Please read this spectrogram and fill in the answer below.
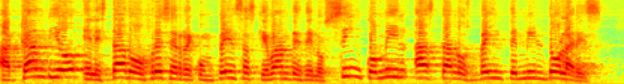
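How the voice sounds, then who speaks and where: A man speaks at a fairly slow pace. His pitch is high for a man, with ordinary variation. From Ecuador. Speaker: news anchor. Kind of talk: news reading. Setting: TV studio.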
